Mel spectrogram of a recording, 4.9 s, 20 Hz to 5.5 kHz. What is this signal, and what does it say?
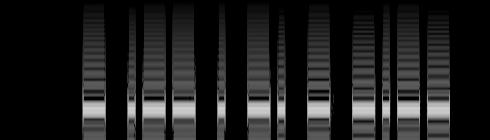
Morse code, heard as a keyed tone, about 16 wpm, 600 Hz. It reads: TWENTY
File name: CW / Practice / 500MostCommonEnglishWords16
